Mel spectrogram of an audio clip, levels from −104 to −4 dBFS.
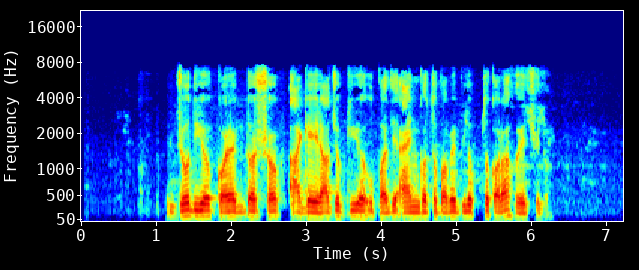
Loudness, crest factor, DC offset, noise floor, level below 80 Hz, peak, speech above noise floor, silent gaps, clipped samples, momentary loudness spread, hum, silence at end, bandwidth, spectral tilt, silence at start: -16 LUFS; 16 dB; under 0.1%; -70 dBFS; -54 dBFS; -2 dBFS; 55 dB; none; under 0.1%; 7 LU; none; 1.1 s; 7.6 kHz; -6 dB/octave; 1.15 s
